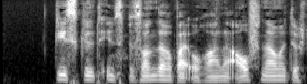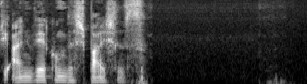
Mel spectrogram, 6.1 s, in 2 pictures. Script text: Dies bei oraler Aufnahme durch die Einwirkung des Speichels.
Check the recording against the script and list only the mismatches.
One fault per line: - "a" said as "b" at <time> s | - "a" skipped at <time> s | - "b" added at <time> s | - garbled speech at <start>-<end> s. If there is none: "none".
- "gilt insbesondere" added at 0.8 s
